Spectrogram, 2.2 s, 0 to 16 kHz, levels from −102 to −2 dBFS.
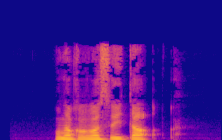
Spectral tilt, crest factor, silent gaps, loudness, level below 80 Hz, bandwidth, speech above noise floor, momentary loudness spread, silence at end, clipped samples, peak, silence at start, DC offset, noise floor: -6 dB/octave; 18 dB; none; -22 LUFS; -60 dBFS; 11.5 kHz; 36 dB; 8 LU; 0.65 s; under 0.1%; -6 dBFS; 0.55 s; under 0.1%; -57 dBFS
